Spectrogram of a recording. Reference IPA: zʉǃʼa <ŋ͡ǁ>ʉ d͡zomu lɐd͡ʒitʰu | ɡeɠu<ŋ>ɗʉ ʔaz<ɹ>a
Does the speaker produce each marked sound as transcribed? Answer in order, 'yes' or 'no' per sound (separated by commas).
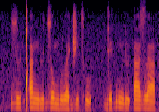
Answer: no, yes, no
